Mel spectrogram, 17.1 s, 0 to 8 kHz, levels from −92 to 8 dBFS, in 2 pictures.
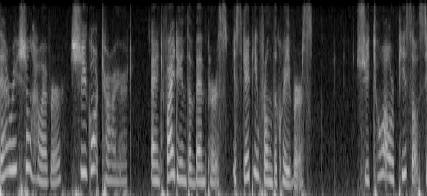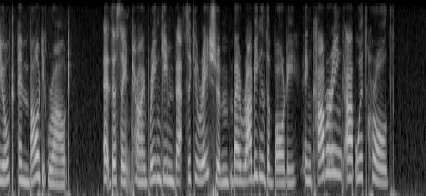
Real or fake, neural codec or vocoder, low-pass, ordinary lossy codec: real; none; 7.2 kHz; Opus, 24 kbps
